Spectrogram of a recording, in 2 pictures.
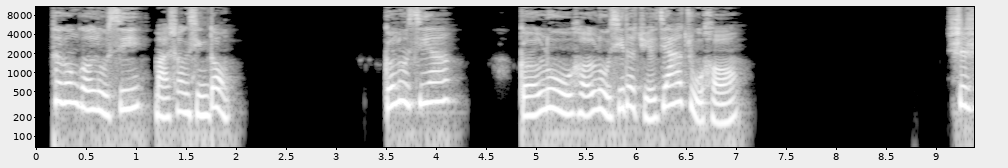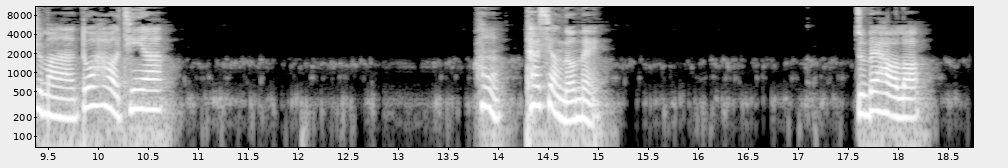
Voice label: Mandarin, China; Despicable Me 3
